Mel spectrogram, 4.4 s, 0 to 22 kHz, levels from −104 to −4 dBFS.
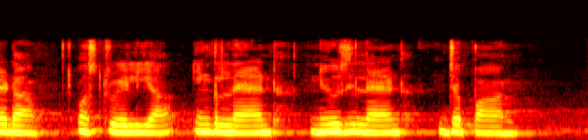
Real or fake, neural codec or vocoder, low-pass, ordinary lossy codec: fake; codec, 16 kHz, 8 kbps, FreqCodec, larger model; none; none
